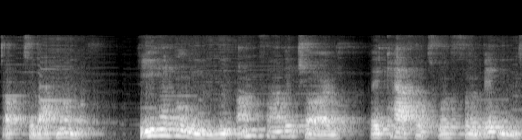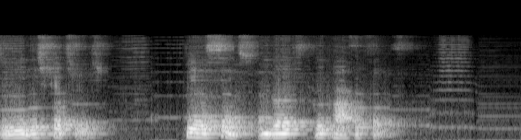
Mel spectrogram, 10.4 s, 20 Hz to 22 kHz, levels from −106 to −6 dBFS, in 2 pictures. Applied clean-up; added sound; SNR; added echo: neural separator model SepFormer DNS4.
